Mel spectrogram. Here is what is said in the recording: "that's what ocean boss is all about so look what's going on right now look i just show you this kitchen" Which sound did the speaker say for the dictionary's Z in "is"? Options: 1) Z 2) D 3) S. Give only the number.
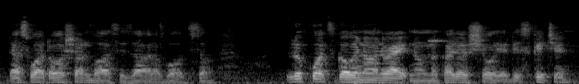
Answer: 1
